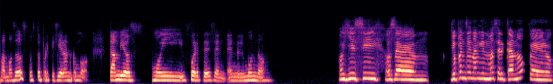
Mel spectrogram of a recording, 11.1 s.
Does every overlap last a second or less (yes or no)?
yes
